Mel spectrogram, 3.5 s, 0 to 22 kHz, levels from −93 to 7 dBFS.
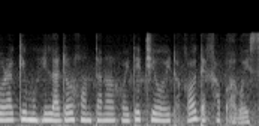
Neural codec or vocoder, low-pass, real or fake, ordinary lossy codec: codec, 16 kHz in and 24 kHz out, 1 kbps, XY-Tokenizer; 7.2 kHz; fake; none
